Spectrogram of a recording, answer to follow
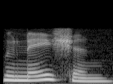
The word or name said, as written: lunation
